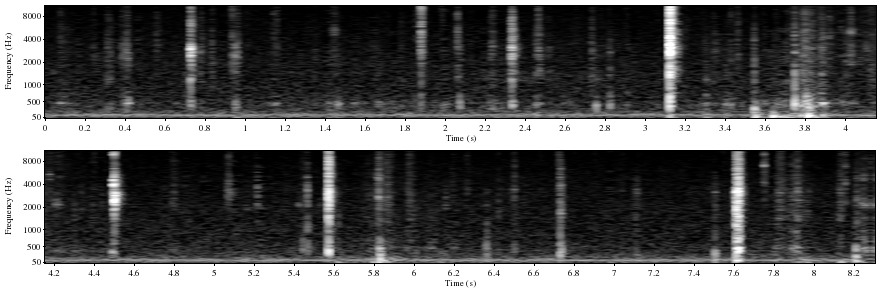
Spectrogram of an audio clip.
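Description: Small screwdriver prying at the plastic casing of a Siemens VDO BSM fusebox module, the plastic latches and housing giving about ten sharp clicks and snaps, with a short scrape a little before the middle.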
